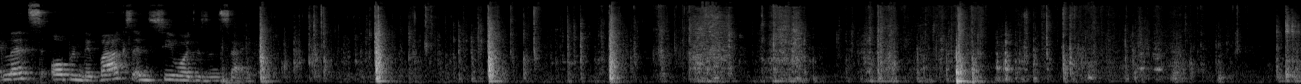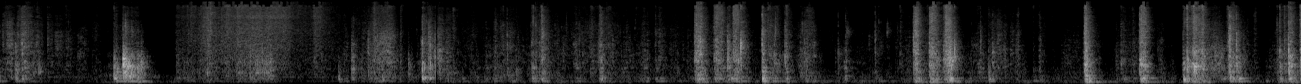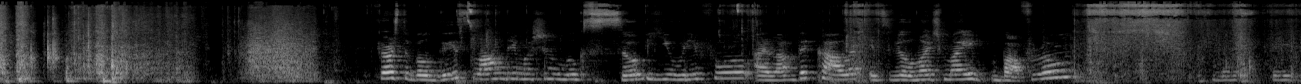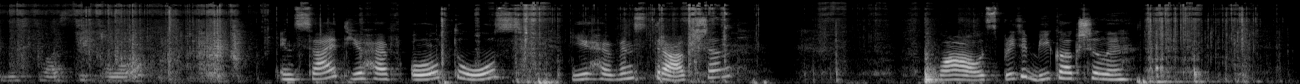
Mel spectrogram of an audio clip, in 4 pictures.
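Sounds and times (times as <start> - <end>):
cardboard box being unpacked: 2.5 - 14.2, 14.8 - 29.5, 37.8 - 49.0, 50.4 - 52.0
packaging rustling: 2.5 - 28.7, 36.8 - 49.0, 50.4 - 52.0.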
